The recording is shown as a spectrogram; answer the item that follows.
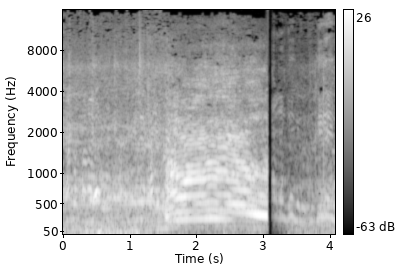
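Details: Cattle at Dhaka's Gabtoli qurbani market in 2022. One long, steady, deep moo holds for about a second and a half and then cuts off abruptly, with market chatter and crowd noise around it.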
